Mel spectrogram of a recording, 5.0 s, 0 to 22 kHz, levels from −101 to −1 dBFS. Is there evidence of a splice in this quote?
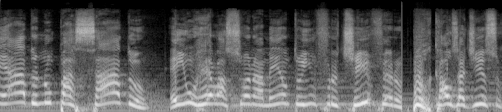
yes; 2 cuts; at 1.6 s, 4.1 s

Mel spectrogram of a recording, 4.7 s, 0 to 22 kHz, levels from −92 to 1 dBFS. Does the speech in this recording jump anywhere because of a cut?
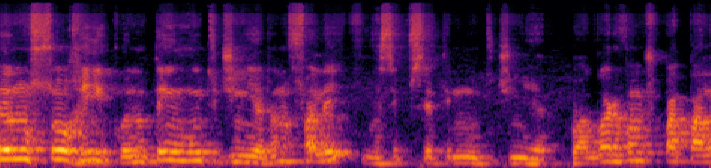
yes; 1 cut; at 3.8 s

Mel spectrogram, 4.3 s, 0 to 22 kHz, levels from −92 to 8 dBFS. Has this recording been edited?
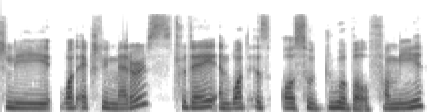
no; 0 cuts

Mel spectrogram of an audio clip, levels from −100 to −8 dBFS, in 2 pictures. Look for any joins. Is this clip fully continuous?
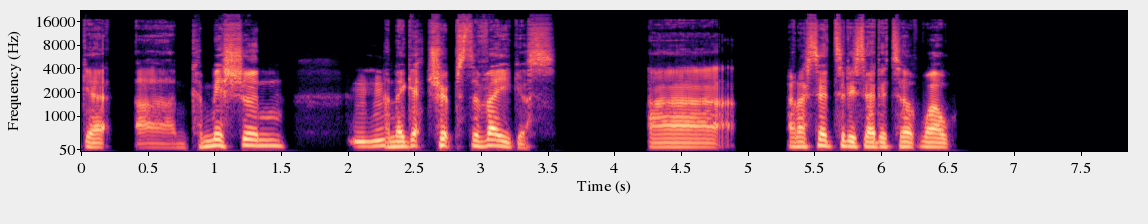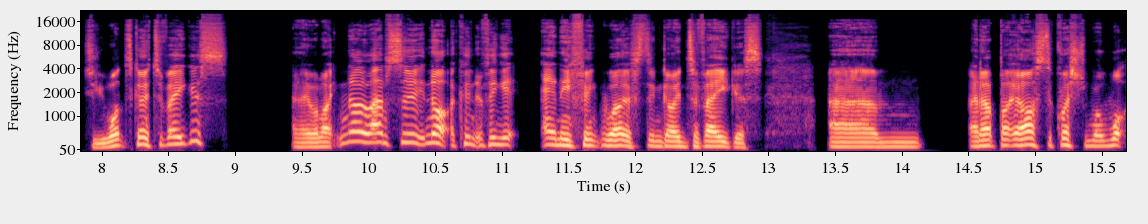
yes; 0 cuts

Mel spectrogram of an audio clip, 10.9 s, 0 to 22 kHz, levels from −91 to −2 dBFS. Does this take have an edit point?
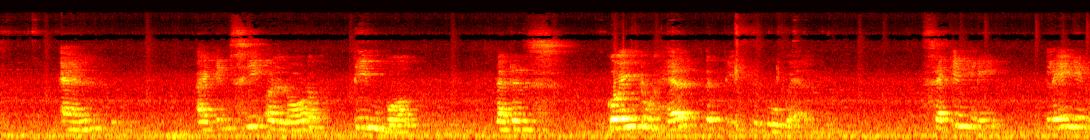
no; 0 cuts

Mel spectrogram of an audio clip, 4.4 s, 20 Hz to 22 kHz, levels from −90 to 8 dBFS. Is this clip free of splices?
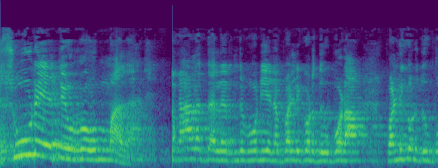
no; 1 cut; at 1.8 s

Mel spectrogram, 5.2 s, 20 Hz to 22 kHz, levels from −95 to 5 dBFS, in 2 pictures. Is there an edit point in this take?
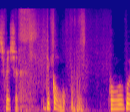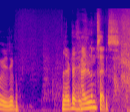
no; 0 cuts

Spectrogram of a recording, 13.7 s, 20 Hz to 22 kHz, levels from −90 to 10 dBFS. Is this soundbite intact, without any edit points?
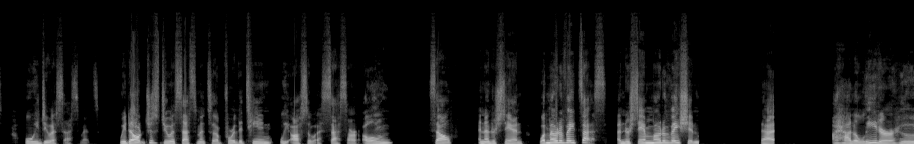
no; 2 cuts; at 10.5 s, 11.6 s

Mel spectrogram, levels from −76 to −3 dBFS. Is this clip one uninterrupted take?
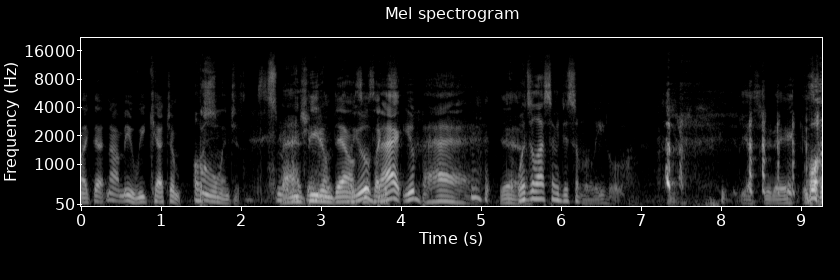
yes; 0 cuts

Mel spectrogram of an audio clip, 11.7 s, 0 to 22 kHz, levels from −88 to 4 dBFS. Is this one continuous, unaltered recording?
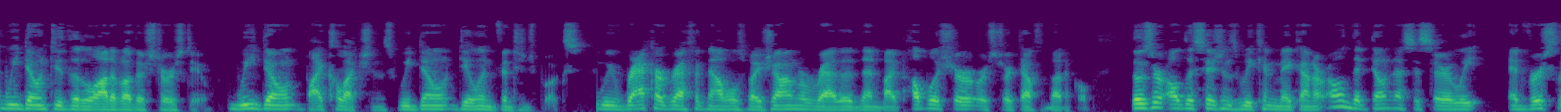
no; 2 cuts; at 1.6 s, 4.5 s

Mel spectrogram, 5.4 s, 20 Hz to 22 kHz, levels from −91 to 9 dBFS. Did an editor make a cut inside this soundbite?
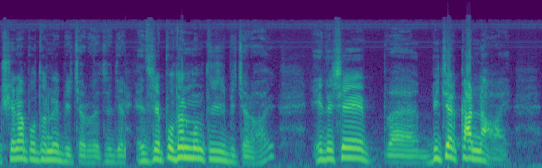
yes; 1 cut; at 1.2 s

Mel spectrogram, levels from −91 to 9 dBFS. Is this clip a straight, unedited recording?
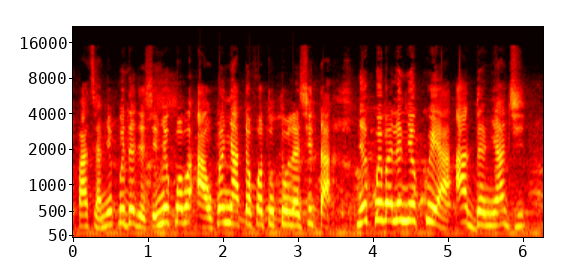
yes; 0 cuts

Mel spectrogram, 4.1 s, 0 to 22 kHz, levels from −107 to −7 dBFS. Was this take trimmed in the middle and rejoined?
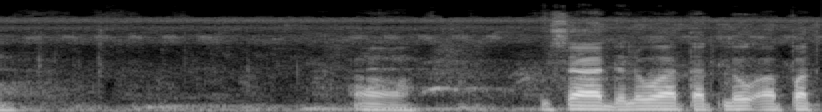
no; 0 cuts

